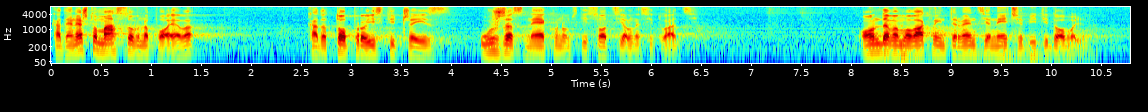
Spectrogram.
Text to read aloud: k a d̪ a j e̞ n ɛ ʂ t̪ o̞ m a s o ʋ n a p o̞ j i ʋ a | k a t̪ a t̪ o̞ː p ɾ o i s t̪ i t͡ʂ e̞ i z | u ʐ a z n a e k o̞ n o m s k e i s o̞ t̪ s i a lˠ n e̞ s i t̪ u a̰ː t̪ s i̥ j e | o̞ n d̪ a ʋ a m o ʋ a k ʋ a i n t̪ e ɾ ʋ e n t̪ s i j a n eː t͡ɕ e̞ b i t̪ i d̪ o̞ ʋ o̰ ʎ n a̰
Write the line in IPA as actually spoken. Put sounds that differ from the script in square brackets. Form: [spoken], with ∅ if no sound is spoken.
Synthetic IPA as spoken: k a d̪ a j e̞ n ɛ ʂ t̪ o̞ m a s o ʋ n a p o̞ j [a] ʋ a | k a [d̪] a t̪ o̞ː p ɾ o i s t̪ i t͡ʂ e̞ i z | u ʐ a [s] n [e] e k o̞ n o m s k e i s o̞ t̪ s i a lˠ n e̞ s i t̪ u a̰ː t̪ s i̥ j e | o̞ n d̪ a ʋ a m o ʋ a k ʋ a i n t̪ e ɾ ʋ e n t̪ s i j a n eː t͡ɕ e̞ b i t̪ i d̪ o̞ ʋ o̰ ʎ n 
